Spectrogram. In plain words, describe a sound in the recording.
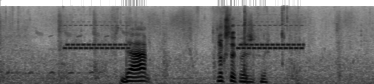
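A phone beeps in short bursts.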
